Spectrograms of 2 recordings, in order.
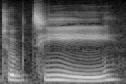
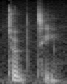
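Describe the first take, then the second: First: The final syllable is overemphasized and stressed. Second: Both syllables carry equal stress. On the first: The speaker calls it wrong. "We're not saying tub ti. You're not overemphasizing or stressing" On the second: The speaker calls it right. "same amount of stress in both of those syllables"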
